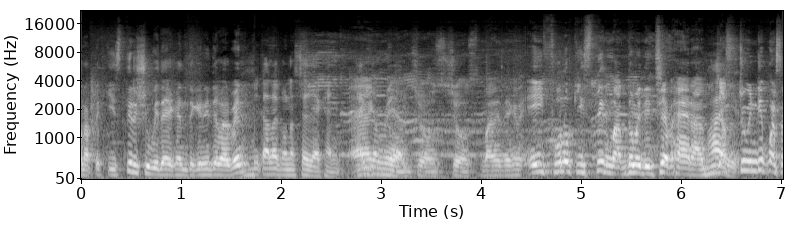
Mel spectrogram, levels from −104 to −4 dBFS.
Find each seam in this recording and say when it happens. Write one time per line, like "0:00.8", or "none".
0:01.7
